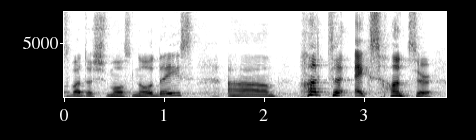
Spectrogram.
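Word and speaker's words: Hunter × Hunter: Hunter x Hunter, or people don't pronounce the X, so I'm sorry.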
